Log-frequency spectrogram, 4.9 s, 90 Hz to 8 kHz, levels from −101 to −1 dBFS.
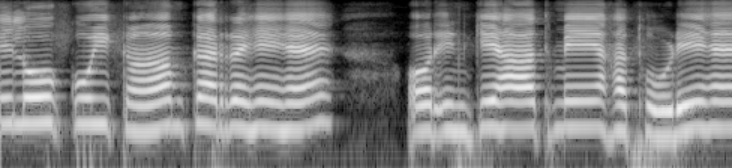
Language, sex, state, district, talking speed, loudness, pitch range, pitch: Hindi, female, Uttar Pradesh, Lalitpur, 160 wpm, -14 LUFS, 245-280 Hz, 265 Hz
